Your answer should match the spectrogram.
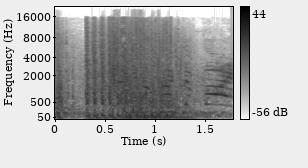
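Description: Gunfire in Call of Duty MW2 DMZ: a rapid burst of automatic shots rattles loudly for about a second, followed by a brief ringing tail.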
